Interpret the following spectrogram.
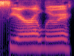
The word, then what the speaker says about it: Cierra Lueck: my Facebook group my Facebook my name is Sierra Leck my name is spelled c i e r r a l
